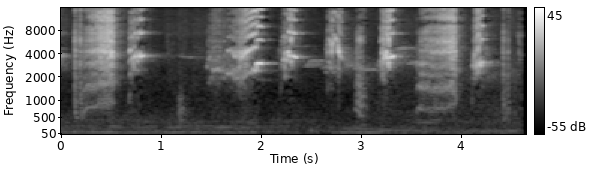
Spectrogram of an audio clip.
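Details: Male Black-winged starling singing gacor, a song said to get all birds going: loud harsh screechy bursts alternating with short clear whistles and sliding notes, roughly every second, over low background hum.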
